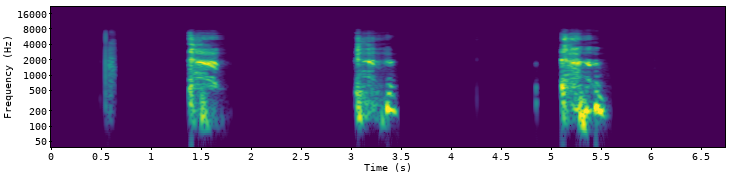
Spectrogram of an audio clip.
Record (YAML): three_cough_length: 6.7 s
three_cough_amplitude: 29894
three_cough_signal_mean_std_ratio: 0.31
survey_phase: beta (2021-08-13 to 2022-03-07)
age: 18-44
gender: Female
wearing_mask: 'No'
symptom_none: true
smoker_status: Never smoked
respiratory_condition_asthma: false
respiratory_condition_other: false
recruitment_source: REACT
submission_delay: 1 day
covid_test_result: Negative
covid_test_method: RT-qPCR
